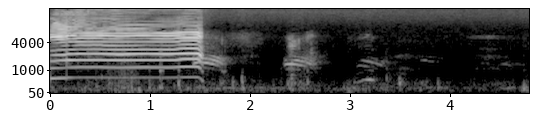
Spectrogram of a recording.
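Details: Korean black goat in a farm exercise yard in Gimhae, South Gyeongnam, South Korea, on a clear sunny Sunday morning, 31 March 2019: one loud, steady, flat nasal bleat lasting about a second and a half, then fainter short calls from other animals in the background.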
